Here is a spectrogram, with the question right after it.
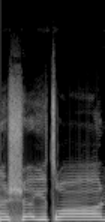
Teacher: صفت استعلا تو ادا ہوا لیکن صفت اطباق ادا نہ ہو سکی، یعنی مکمل پر ادا نہ ہوا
